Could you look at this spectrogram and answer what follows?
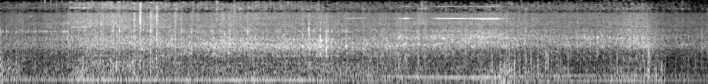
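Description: Ride-on miniature railway train running along its track: a steady engine hum over continuous rolling noise, the hum rising slightly in pitch about eight seconds in.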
